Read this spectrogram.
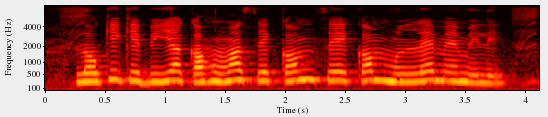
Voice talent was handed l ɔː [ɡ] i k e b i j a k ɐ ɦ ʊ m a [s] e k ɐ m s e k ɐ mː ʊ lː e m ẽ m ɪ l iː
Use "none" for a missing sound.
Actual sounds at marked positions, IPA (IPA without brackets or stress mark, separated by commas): k, s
